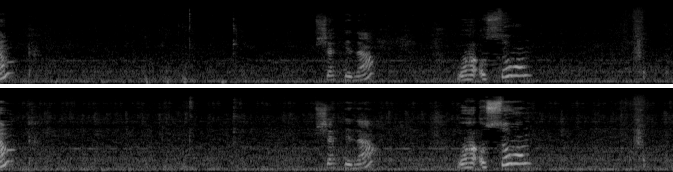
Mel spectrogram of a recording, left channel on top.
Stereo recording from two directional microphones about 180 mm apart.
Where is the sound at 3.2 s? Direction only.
20° left (ahead or behind).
